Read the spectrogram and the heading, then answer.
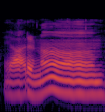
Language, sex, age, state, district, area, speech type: Tamil, male, 18-30, Tamil Nadu, Karur, rural, spontaneous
